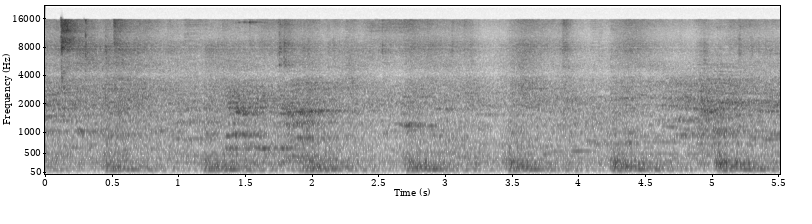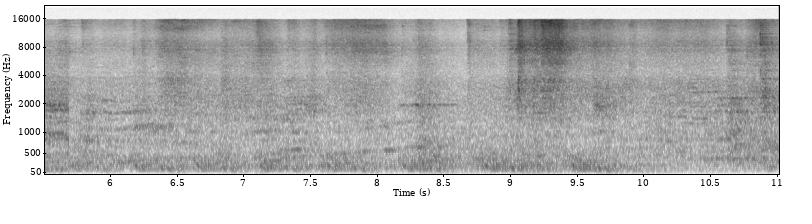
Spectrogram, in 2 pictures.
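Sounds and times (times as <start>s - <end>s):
indistinct voices talking: 0.0s - 7.8s.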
